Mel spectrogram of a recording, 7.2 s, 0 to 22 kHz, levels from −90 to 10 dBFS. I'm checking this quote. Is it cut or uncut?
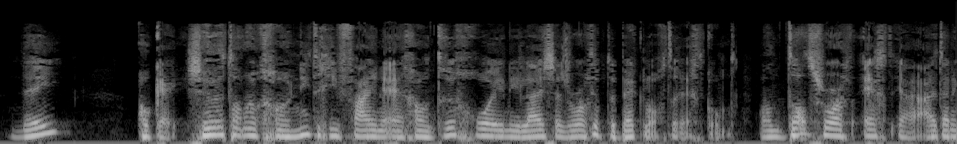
cut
